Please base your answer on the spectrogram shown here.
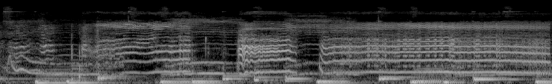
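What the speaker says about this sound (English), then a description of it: "It's otter begging." Otters making begging calls: a high, wavering chorus of overlapping squeals and cat-like mewing cries, loud and continuous, with pitches rising and falling throughout.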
